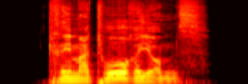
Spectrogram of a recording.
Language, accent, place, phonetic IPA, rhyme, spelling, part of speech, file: German, Germany, Berlin, [kʁemaˈtoːʁiʊms], -oːʁiʊms, Krematoriums, noun, De-Krematoriums.ogg
- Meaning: genitive of Krematorium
